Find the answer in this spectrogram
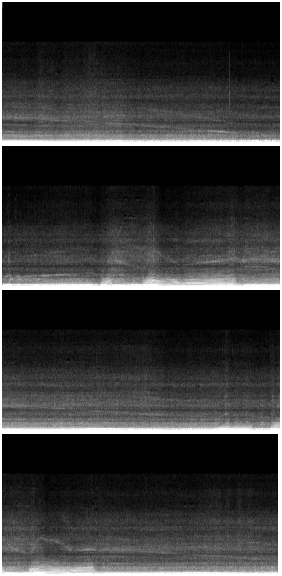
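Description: Honda CBR sport bike engine running loud, winding down slowly as the bike rolls off, then revved sharply twice, about six and thirteen seconds in, each time climbing fast and dropping straight back. These are throttle bursts for wheelie practice.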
